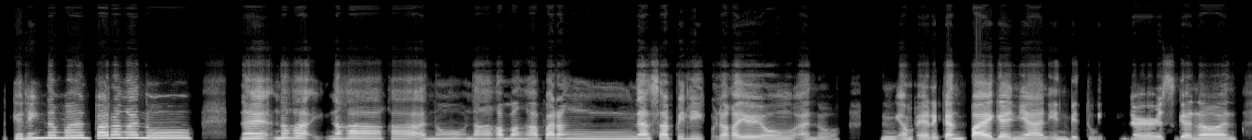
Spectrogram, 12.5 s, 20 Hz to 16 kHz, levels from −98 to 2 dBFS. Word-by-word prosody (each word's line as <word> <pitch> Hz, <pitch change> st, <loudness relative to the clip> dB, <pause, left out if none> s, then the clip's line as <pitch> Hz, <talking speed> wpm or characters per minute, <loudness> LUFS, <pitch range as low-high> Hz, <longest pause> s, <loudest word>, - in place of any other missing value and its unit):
Galing 275 Hz, +5 st, +1 dB
naman 310 Hz, 0 st, +2 dB
parang 330 Hz, +1 st, +3 dB
ano, 300 Hz, -2 st, +1 dB, 0.5 s
na 275 Hz, 0 st, +3 dB
naka 285 Hz, +1 st, +1 dB, 0.2 s
nakakaano, 260 Hz, -2 st, -2 dB
nakakamangha. 235 Hz, 0 st, -2 dB
Parang 245 Hz, +1 st, +1 dB, 0.6 s
nasa 240 Hz, 0 st, +2 dB
pelikula 230 Hz, -3 st, -4 dB
kayo 210 Hz, -1 st, +2 dB, 0.2 s
yung 210 Hz, -1 st, -4 dB
ano, 185 Hz, 0 st, -9 dB, 0.4 s
yung 220 Hz, -2 st, -6 dB
American 205 Hz, +4 st, +1 dB
Pie 230 Hz, -2 st, +8 dB
ganyan, 230 Hz, -1 st, +1 dB
Inbetweeners 220 Hz, +2 st, -4 dB
gano'n, 220 Hz, 0 st, +1 dB
235 Hz, 95 wpm, -20 LUFS, 220-270 Hz, 0.6 s, Pie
